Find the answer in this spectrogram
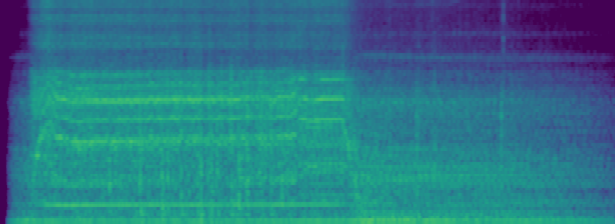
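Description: A power tool's motor runs at high speed. It starts suddenly and holds a steady high whine for about three seconds, then drops in pitch as it winds down and fades out.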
